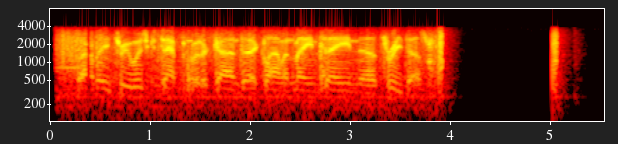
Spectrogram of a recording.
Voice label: chatter; rigs of rods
